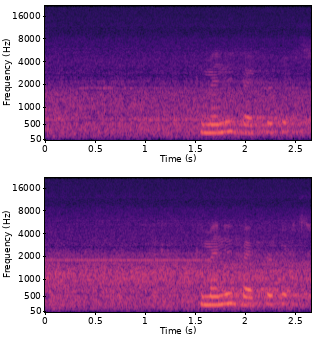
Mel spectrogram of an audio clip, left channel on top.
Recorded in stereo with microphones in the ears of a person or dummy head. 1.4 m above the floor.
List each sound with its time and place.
1.5 s a woman speaking: 15° right (ahead or behind), 0.6 m; by 2.7 s 35° right (ahead or behind), 1.3 m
